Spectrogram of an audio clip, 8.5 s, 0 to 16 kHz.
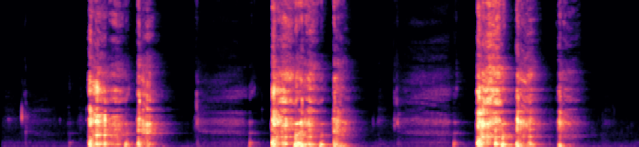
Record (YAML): three_cough_length: 8.5 s
three_cough_amplitude: 10372
three_cough_signal_mean_std_ratio: 0.41
survey_phase: beta (2021-08-13 to 2022-03-07)
age: 45-64
gender: Female
wearing_mask: 'No'
symptom_new_continuous_cough: true
symptom_runny_or_blocked_nose: true
symptom_sore_throat: true
symptom_fatigue: true
symptom_fever_high_temperature: true
smoker_status: Prefer not to say
respiratory_condition_asthma: true
respiratory_condition_other: false
recruitment_source: Test and Trace
submission_delay: 3 days
covid_test_result: Positive
covid_test_method: RT-qPCR
covid_ct_value: 34.0
covid_ct_gene: N gene
covid_ct_mean: 34.0
covid_viral_load: 7.1 copies/ml
covid_viral_load_category: Minimal viral load (< 10K copies/ml)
